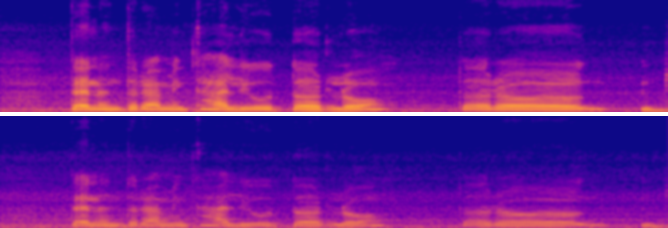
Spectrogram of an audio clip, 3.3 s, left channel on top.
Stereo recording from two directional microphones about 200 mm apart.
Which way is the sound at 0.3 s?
20° left (ahead or behind).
